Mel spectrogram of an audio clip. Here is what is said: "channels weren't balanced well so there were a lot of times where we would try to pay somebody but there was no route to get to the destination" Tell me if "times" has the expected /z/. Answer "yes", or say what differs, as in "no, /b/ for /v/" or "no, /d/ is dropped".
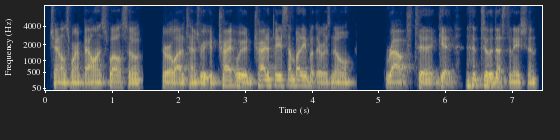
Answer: yes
